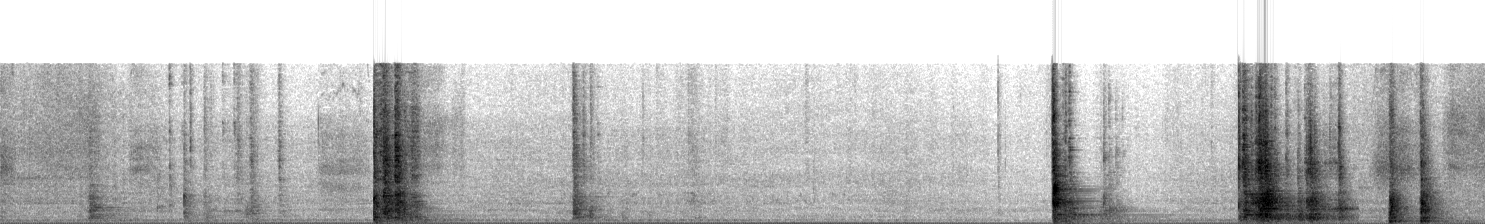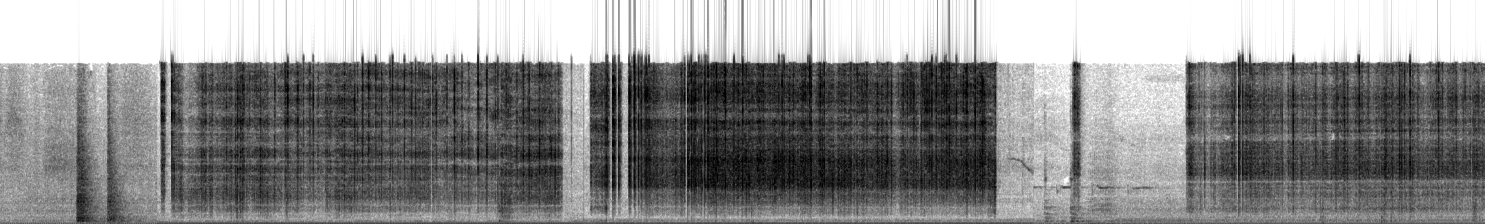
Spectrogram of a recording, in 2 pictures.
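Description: A steel door frame is knocked and shoved into a shipping container's cut opening: several sharp metal bangs. Then stick welding crackles and hisses in two long runs as the frame is welded in. Under it a welding rig's engine hums steadily, its pitch stepping up when the arc is struck.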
